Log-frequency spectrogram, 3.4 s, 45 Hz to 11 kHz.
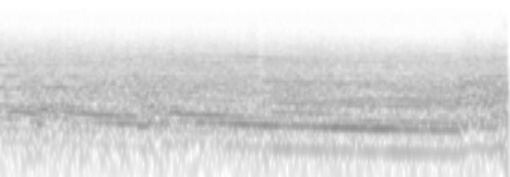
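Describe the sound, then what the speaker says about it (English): A Judd V10 racing car engine in a 2000 Grand Am race at Mid-Ohio, heard through the keyhole turn. It gives a sustained, buzzing whine whose pitch slides steadily downward as it decelerates, with constant track noise underneath. "Listen to this engine, this V10."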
